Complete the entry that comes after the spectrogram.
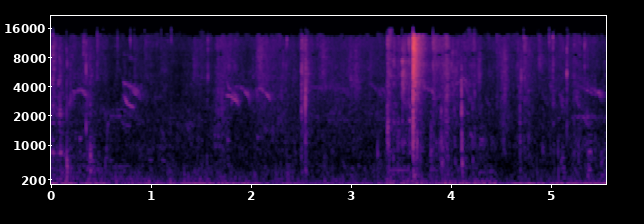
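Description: Quiet outdoor ambience: a few short, high bird chirps scattered through, and one sharp click a little past halfway, over a faint low rumble.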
